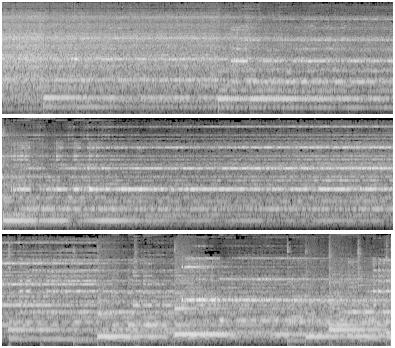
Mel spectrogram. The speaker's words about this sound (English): If you crank the regen on the Desmodus, it will feedback, obviously, but if you crank it all the way up, it will duck whenever there's sound at the input. So let's hear what that sounds like with the steel drum.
